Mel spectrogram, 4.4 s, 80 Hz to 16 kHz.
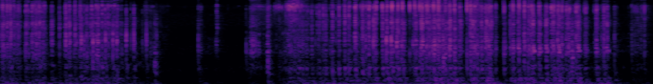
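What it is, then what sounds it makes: Textured plastic steering wheel. Long acrylic nails and fingertips tap and scratch along the black rim of a 1982 Mercedes 200 steering wheel, which has a grippy textured plastic or rubber surface over a solid core. A dense, raspy scratching with a low thumpy body and bright edges briefly drops away, then returns louder and steadier before fading at the end.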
